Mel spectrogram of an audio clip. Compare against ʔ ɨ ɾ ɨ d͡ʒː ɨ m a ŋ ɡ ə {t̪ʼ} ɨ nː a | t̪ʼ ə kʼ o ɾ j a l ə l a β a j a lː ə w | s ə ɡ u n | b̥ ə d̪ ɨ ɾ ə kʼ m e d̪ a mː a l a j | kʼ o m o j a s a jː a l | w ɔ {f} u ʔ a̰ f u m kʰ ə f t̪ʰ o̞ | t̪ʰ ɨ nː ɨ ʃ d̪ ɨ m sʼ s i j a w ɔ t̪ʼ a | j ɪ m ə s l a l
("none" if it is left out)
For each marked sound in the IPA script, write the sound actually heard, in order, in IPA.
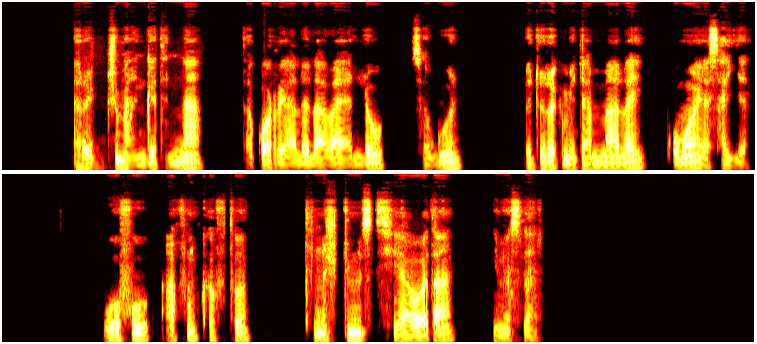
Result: t̪, f

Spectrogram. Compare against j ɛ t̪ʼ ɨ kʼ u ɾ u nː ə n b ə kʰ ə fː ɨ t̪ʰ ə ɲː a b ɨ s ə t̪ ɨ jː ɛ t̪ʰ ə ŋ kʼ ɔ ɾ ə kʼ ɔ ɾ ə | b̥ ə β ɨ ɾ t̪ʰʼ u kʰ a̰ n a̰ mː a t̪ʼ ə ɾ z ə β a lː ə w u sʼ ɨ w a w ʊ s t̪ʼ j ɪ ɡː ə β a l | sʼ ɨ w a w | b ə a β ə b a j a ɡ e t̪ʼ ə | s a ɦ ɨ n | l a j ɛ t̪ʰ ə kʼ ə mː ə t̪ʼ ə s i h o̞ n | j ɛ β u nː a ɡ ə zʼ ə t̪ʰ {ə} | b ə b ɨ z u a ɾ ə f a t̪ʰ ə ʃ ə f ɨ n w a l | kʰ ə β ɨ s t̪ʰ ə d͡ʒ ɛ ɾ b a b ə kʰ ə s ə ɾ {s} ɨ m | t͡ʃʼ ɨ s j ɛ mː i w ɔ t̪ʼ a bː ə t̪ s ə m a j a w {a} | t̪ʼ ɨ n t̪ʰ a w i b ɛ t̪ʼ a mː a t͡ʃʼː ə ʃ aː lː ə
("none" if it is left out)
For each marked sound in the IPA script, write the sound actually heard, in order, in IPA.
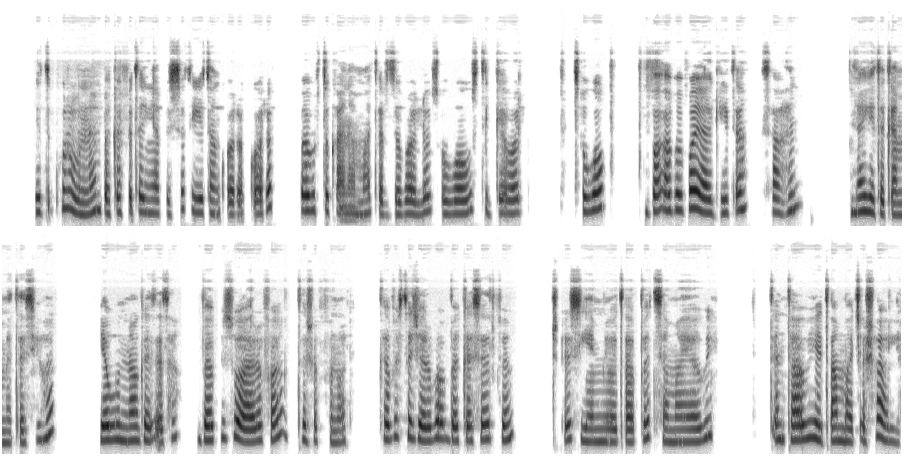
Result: a, f, i

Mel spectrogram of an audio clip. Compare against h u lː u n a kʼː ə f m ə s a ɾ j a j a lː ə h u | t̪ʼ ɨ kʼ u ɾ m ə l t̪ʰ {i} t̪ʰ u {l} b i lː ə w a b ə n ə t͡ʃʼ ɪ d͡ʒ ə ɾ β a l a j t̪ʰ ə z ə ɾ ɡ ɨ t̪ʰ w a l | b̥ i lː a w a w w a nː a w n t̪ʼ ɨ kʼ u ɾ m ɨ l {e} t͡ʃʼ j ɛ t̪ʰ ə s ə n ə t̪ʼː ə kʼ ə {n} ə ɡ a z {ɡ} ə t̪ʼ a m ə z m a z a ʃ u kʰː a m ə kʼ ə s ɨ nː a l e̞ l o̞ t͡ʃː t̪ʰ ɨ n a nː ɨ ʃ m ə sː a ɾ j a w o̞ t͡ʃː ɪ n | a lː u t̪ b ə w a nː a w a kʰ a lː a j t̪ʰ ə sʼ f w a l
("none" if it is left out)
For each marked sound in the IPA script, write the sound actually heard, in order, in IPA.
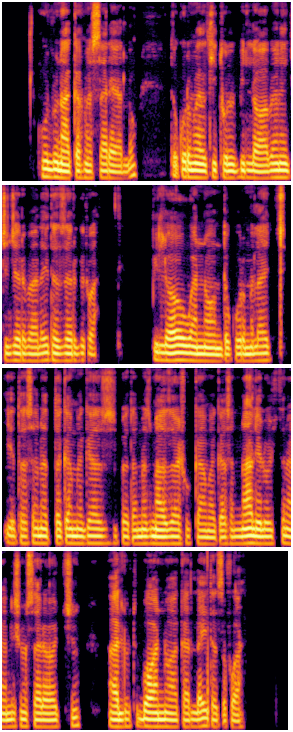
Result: i, l, a, m, b

